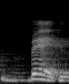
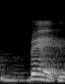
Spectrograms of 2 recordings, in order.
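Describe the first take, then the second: First: The vowel sounds close to an 'e'. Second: The same.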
